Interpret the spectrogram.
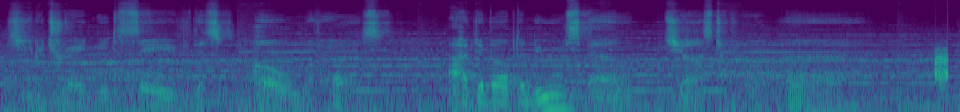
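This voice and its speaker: A brooding unicorn tyrant in an animated comic drama, very deep and gravelly. He speaks slowly, with bitter menace and a melodramatic edge, over background music. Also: exaggerated voice. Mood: cold, vengeful. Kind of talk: melodramatic comic fandub acting.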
